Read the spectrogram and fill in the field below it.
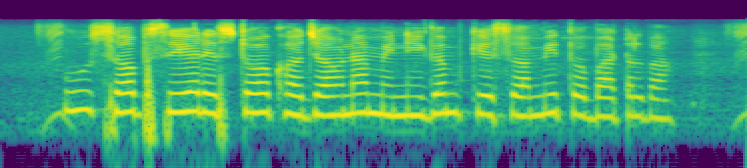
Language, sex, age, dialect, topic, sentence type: Bhojpuri, female, <18, Southern / Standard, banking, statement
